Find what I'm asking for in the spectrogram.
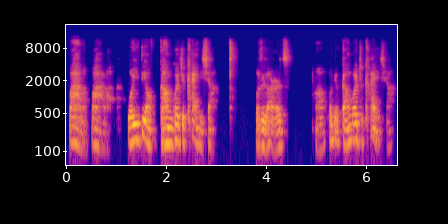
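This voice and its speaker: A man's voice: mid-range voice, moderate pace, creaky, darkish tone, a little hiss or hum, natural voice. A preacher voicing a distraught old father's anguished cries within a sermon. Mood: grief-stricken. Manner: anguished exclamations.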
